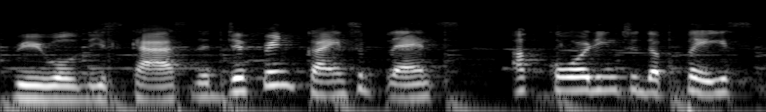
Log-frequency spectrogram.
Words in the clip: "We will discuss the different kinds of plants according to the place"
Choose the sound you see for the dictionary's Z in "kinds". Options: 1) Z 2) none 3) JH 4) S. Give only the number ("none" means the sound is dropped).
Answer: 4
